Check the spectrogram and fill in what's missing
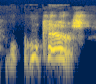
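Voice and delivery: squeaky disbelieving who cares; exasperated. Real, not acted. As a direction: scoff at the whole idea. Exasperated rant about media respect.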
